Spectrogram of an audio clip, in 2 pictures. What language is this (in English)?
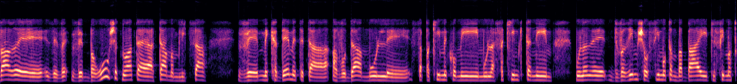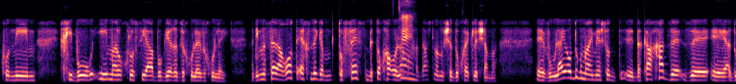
Hebrew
